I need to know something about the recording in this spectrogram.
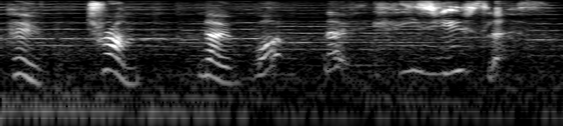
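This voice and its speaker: A woman's voice: extremely high pitch, expressive, slow pace, music in the background, heavily acted. A woman playing a stern wife who scolds and bosses her husband around. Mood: scolding. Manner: scolding, bossy.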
